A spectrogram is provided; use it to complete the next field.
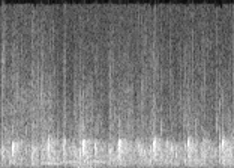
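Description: A crowd applauds the speaker's in-laws in a steady round of clapping, dense and even throughout, with faint voices mixed underneath.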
